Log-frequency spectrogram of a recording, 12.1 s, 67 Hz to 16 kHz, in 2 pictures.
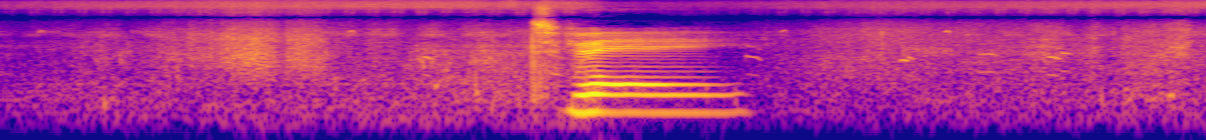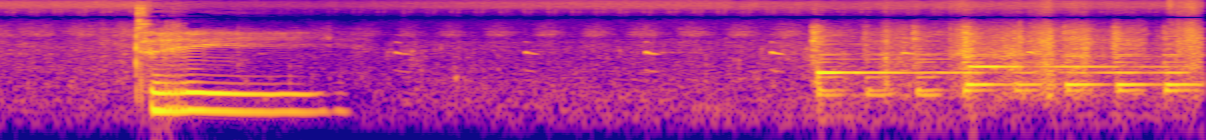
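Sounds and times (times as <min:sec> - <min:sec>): faint outdoor ambience: 0:00.0 - 0:12.0
small bird chirping: 0:03.6 - 0:06.8, 0:07.4 - 0:11.1.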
